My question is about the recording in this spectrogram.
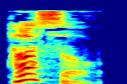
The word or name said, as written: hustle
